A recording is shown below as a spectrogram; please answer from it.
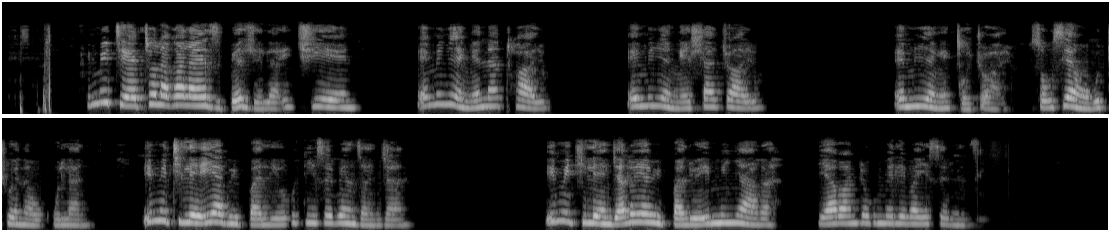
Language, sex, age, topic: North Ndebele, male, 25-35, health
